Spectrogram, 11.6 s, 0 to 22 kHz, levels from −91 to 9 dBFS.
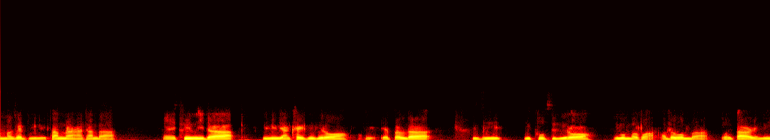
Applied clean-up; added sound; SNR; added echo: neural mask model DeepFilterNet 3.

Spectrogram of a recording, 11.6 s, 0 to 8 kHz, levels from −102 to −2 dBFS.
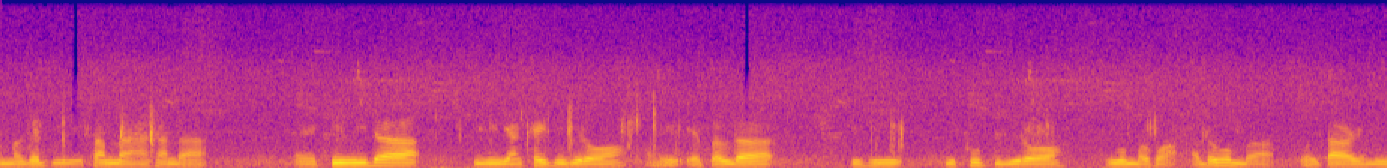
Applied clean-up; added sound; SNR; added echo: none; Bird; 19 dB; none.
